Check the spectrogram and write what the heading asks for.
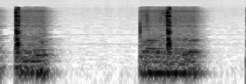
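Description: Faint, distant speech from an audience member asking a question away from the microphone. It is heard as two short fragments that start and stop abruptly, with dead silence between.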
